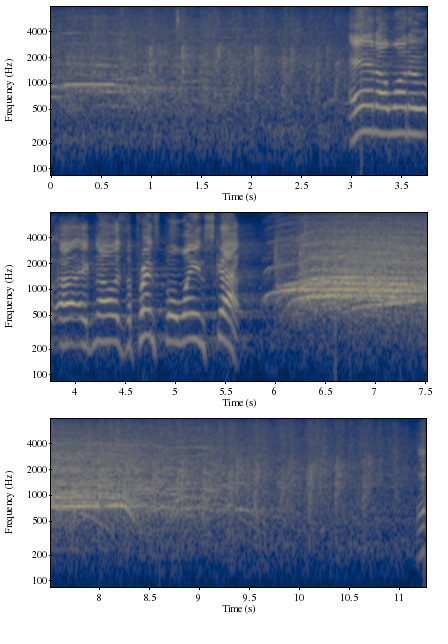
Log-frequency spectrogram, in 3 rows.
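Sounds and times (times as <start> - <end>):
audience applause: 0.0 - 3.0, 6.0 - 11.2
speech: 3.0 - 5.8.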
